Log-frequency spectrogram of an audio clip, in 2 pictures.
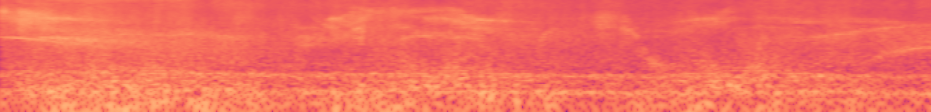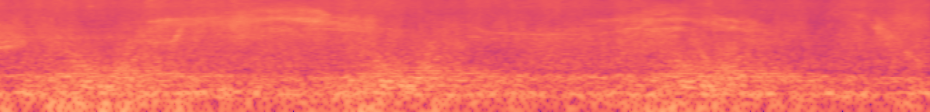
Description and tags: A rasengan sound created with my mouth and some wind recordings.
spell, Naruto, fantasy, ball, energy, raikiri, chidori, sphere, rasengan, element, wind, Uzumaki, blowing, Minato, air, Shippuuden, magic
